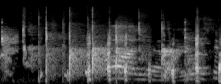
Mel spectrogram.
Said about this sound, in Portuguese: Agora uma salva de palmas aí pela minha pesquisa, porque eu mereço.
